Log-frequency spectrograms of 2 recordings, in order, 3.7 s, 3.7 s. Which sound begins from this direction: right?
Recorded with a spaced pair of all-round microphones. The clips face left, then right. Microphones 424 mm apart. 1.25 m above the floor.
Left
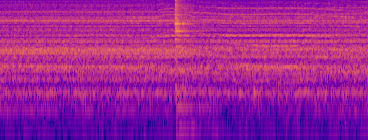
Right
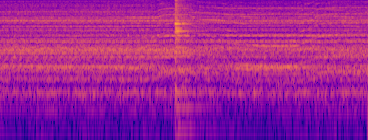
Dishes clattering, at 1.8 s.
